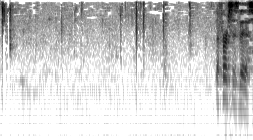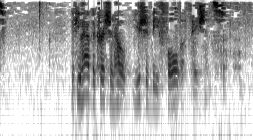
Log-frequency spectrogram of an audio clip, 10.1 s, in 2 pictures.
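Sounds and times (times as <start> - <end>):
speaker drinking water: 0.0 - 4.2
speech: 4.3 - 5.2, 6.5 - 10.0.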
